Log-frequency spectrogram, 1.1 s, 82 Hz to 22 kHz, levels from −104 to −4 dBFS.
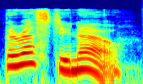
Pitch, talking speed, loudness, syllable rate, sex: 235 Hz, 225 wpm, -15 LUFS, 4.8 syllables/s, female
